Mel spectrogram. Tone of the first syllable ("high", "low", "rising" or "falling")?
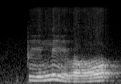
rising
